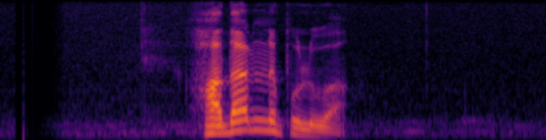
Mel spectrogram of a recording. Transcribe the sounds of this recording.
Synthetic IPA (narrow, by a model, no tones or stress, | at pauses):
had̪anːəpuluʋa̰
